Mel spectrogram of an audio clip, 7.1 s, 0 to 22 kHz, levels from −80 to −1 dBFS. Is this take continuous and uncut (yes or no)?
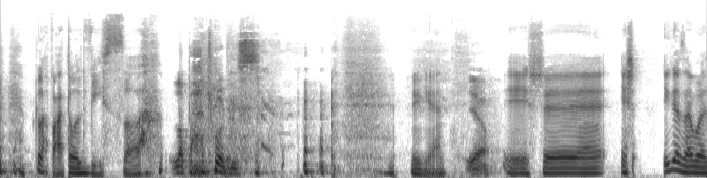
yes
